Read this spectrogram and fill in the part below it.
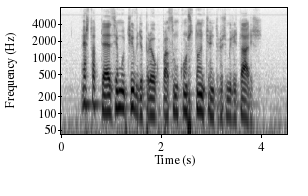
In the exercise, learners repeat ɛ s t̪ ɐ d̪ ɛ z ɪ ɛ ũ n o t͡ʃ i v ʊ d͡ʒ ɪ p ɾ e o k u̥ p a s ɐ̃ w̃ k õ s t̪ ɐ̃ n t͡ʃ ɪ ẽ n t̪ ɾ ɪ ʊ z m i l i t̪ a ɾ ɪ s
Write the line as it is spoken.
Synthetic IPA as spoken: ɛ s t̪ ɐ t̪ ɛ z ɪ ɛ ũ m o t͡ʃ i v ʊ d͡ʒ ɪ p ɾ e o k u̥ p a s ɐ̃ w̃ k õ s t̪ ɐ̃ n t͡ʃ ɪ ẽ n t̪ ɾ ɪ ʊ z m i l i t̪ a ɾ ɪ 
